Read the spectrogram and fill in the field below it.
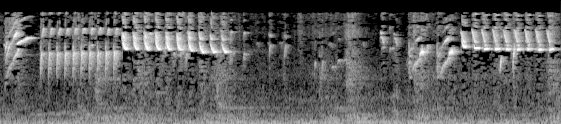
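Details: Female European goldfinch in breeding condition giving the cruaca: bursts of rapid, high, scratchy chirps in even series, broken by a pause with scattered twitters, then another fast chirping run.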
